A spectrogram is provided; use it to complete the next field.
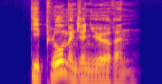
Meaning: An engineer's degree given to females in Austria till 2008
- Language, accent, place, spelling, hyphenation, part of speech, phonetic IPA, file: German, Germany, Berlin, Diplomingenieurin, Dip‧lom‧in‧ge‧ni‧eu‧rin, noun, [diˈploːmʔɪnʒeˌni̯øːʀɪn], De-Diplomingenieurin.ogg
